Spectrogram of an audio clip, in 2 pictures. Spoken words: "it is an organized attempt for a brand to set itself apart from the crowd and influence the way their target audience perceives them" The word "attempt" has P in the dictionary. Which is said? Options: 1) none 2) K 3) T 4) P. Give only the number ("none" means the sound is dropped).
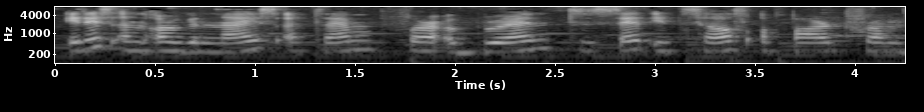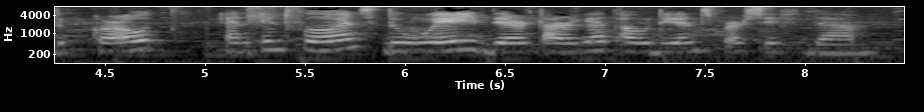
4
